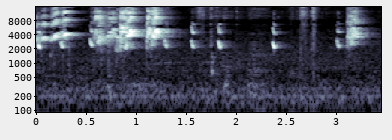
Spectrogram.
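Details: ['Aggressive Malaysian pied fantail, a black-and-white bird, opening with loud harsh chattering bursts, then a few isolated clipped chirps separated by short pauses.']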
